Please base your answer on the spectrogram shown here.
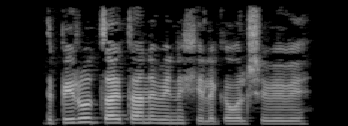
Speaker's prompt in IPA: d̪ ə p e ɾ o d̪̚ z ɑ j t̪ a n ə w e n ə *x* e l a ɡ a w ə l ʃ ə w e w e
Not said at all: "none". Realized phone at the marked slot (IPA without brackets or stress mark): x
